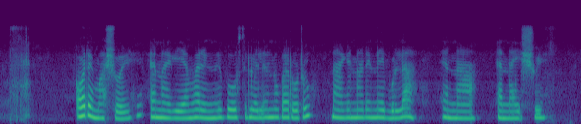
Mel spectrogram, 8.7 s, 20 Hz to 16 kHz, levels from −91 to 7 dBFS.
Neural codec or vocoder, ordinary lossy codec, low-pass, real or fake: codec, 16 kHz, 2 kbps, FunCodec, trained on LibriTTS, 25 frames a second; none; 7.2 kHz; fake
